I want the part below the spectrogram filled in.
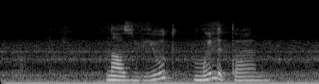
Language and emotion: Russian, neutral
